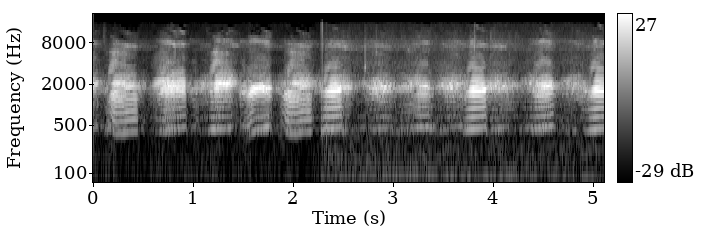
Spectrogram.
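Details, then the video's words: Korean narrow-mouthed toads during spawning, the one season their voices can be heard. Rich, nasal croaks pulse roughly twice a second, with one clear caller in front and others overlapping behind it. "맹꽁이 산란!! 맹꽁이 울음소리"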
